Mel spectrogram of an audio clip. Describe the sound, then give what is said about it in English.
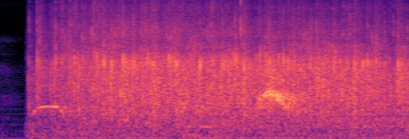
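A burst of steady applause, many hands clapping at once in a dense, continuous patter that starts abruptly after a short silence and holds at an even, fairly loud level. “Hand claps for that.”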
